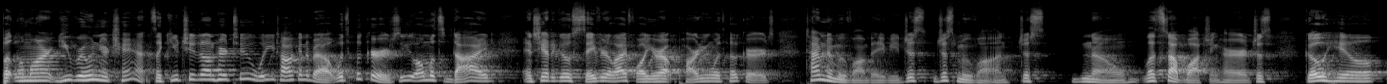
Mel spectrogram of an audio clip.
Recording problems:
echo of what is said; noticeable; throughout; 80 ms later, 15 dB below the speech

